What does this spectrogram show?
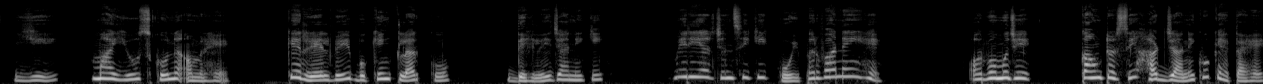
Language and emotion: Urdu, sad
